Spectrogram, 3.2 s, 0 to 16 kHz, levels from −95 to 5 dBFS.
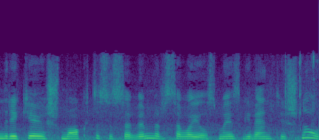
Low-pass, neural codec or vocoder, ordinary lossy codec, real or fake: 9.9 kHz; none; MP3, 64 kbps; real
